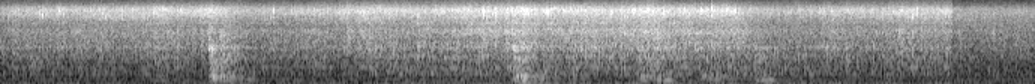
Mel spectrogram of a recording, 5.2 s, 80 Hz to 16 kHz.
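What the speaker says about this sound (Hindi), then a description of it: "1 मिनट फ्लेम को हाई करके हम तमाम चीज़ों को पका लेंगे।" Shredded cabbage and sliced capsicum cooking on high flame for Chinese-style chicken kababs, a loud, even sizzle with a few spoon scrapes and stirs across the pan.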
